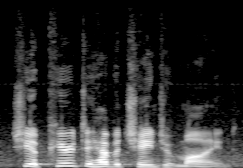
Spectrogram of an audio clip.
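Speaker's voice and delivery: ordinary delivery, nothing marked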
